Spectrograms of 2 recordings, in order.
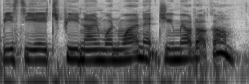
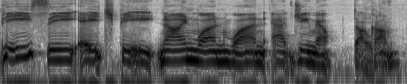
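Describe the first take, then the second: First: It is said at a quicker pace. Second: It is said at a slower pace.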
